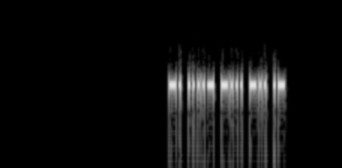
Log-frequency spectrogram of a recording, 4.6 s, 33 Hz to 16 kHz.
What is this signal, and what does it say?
Morse code, heard as a keyed tone, about 36 wpm, 700 Hz. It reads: N4BDA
